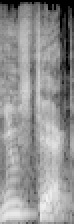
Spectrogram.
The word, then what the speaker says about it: Juszczyk: Because more than likely, it's going to be a dual-back situation with Kyle Juszczyk. Tyler, don't call me up and tell me how to say the name. That was it. That was Juszczyk, all right?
